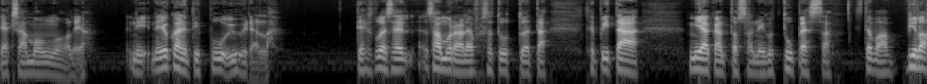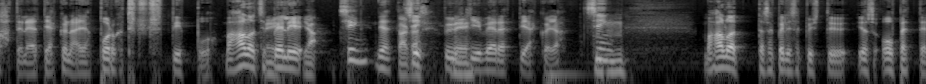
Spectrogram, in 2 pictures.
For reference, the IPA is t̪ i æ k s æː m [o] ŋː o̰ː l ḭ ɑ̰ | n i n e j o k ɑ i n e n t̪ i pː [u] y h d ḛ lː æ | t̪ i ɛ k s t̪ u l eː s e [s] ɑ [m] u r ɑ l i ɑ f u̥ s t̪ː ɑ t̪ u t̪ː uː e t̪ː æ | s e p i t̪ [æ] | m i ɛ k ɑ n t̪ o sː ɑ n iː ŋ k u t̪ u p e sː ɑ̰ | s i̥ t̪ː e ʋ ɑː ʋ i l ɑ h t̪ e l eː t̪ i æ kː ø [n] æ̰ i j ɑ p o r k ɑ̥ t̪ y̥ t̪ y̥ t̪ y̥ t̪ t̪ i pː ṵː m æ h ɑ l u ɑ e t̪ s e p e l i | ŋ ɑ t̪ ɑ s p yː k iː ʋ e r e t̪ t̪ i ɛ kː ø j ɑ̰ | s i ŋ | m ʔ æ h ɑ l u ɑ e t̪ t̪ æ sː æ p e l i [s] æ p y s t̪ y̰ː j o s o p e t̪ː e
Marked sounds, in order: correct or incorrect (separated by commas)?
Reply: correct, incorrect, correct, correct, incorrect, correct, incorrect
